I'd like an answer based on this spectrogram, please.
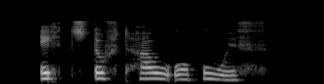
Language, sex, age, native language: Icelandic, female, 10, Icelandic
